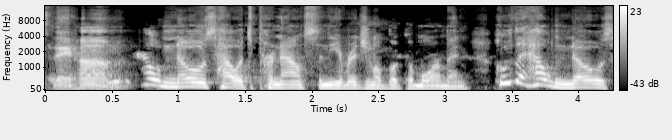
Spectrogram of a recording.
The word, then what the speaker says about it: Nahom: Now, it's not Nahom, like No. the Book of Mormon. It's Nahom.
